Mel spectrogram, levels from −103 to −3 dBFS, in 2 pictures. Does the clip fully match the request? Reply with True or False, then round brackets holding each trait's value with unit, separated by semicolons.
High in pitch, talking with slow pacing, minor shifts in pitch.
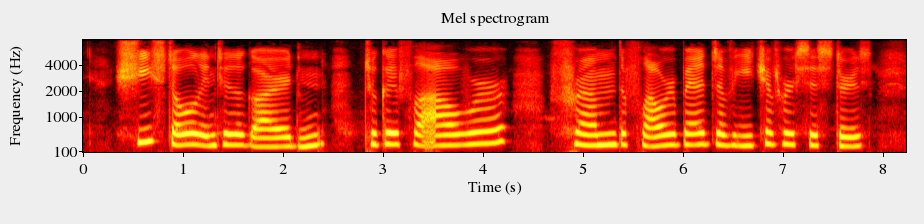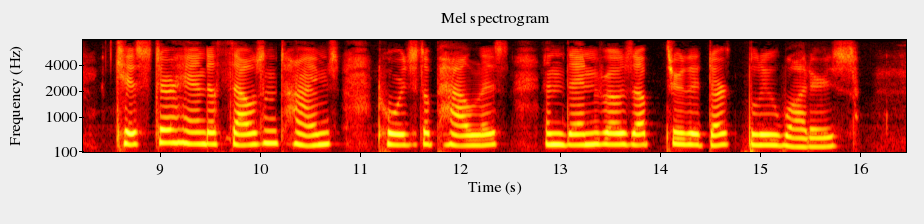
True (280 Hz; 130 wpm; 1.7 semitones)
